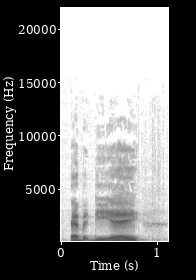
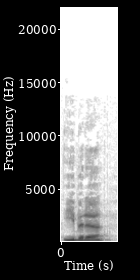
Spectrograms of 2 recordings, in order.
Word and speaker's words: EBITDA: EBITDA or EBITDA, sometimes it's pronounced a couple of different ways, but this stands for your earnings before interest, taxes, depreciation, and amortization.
